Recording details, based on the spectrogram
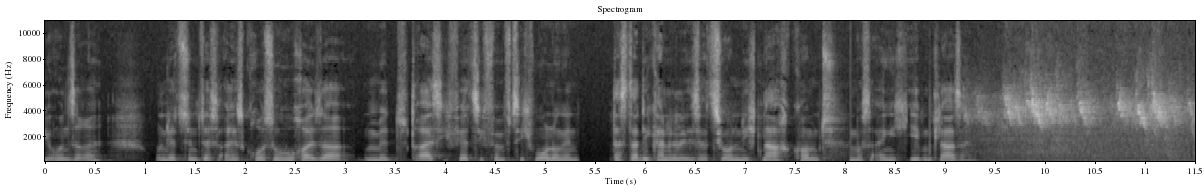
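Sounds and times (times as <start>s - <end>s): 
speech: 0.0s - 10.0s
birds chirping in a garden of a seamen's home in Alexandria Egypt: 9.2s - 11.5s.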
